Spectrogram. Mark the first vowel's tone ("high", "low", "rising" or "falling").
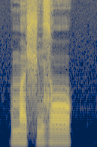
falling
